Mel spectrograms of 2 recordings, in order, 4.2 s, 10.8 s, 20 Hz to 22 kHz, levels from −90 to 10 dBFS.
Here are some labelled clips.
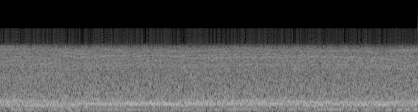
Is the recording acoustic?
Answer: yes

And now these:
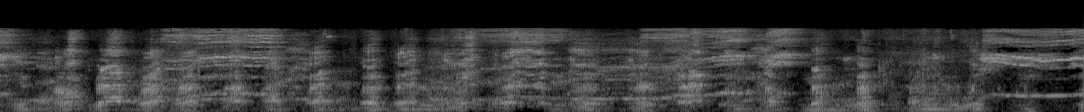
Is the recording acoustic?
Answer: yes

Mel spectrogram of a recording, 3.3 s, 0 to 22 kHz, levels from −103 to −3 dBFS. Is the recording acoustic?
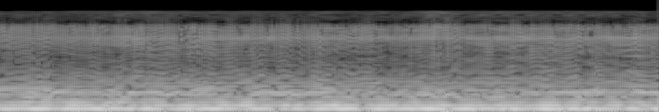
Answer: no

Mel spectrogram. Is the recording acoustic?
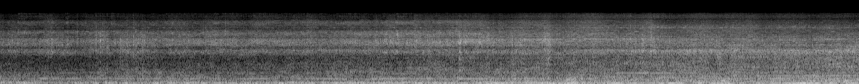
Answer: no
